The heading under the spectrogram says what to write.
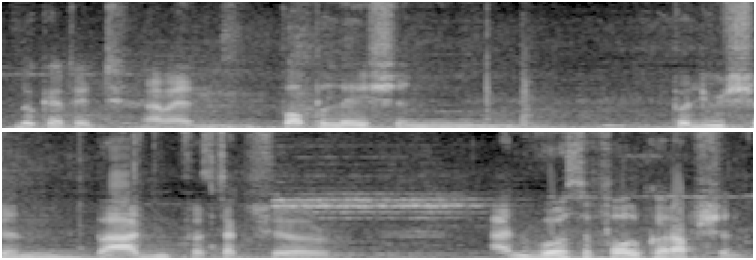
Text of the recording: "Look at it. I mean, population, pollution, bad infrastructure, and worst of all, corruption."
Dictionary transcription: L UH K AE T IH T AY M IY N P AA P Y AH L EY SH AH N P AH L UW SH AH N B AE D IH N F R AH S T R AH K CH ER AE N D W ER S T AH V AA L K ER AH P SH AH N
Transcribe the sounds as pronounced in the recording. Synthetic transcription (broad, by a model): L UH K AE T IH T AY M IY N P AA P Y AH L EY SH AH N P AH L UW SH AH N B AE D IH N F R AH S T R AH K CH ER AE N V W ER S AH F AA L K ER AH P SH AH N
